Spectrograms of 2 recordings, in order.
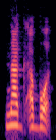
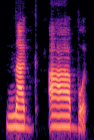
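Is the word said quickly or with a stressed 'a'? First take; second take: quickly; stressed a. First: The word is said quickly, without that stress. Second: The 'a' syllable carries clear stress. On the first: It means staying somewhere. "you must pronounce it fast" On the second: It means meeting up by coincidence. "the stress is on a"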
